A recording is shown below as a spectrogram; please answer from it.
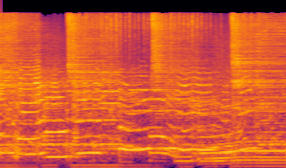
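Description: Live blues band playing an instrumental passage: a lead electric guitar line with bent notes over bass and drums with ringing cymbals.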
